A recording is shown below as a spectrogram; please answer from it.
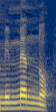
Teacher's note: вот этот согласный «хе» исчезает, вызывая удвоение предыдущего согласного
